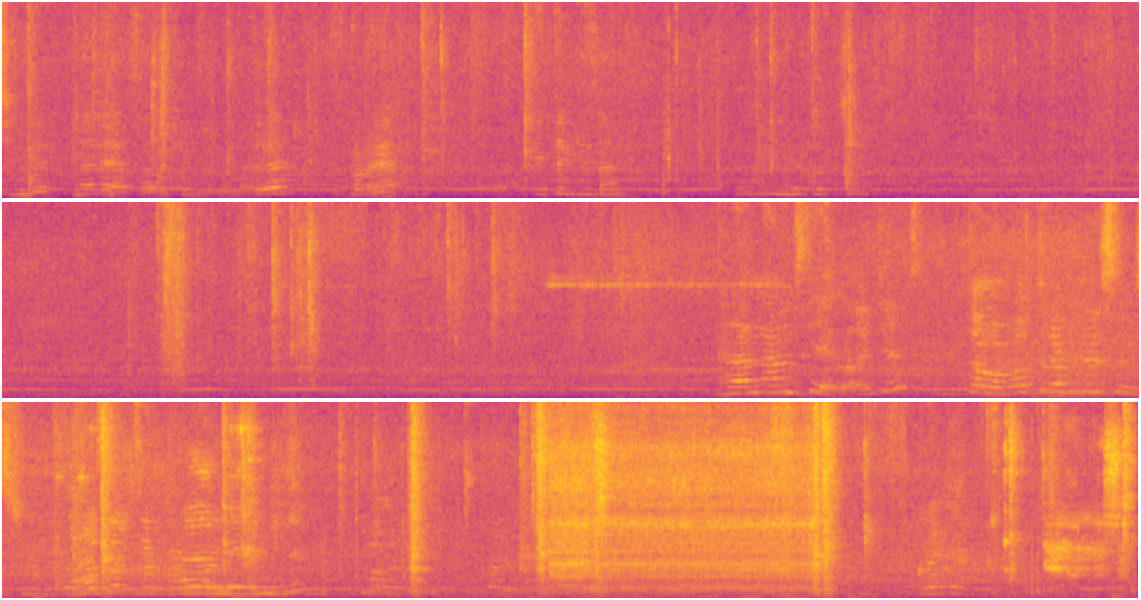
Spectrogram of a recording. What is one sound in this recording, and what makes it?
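Young children talk and call out excitedly nearby.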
